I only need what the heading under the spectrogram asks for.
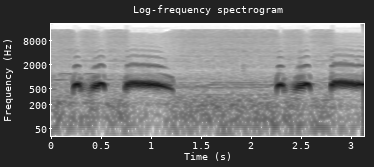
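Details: Lure sound of a spotted dove for trapping, clear coos: two clipped notes then a long level-to-falling coo, the pattern starting again after a short pause.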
